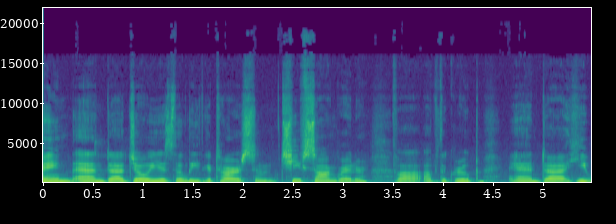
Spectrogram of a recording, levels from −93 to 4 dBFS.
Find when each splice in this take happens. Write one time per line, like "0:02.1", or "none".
0:01.6
0:03.5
